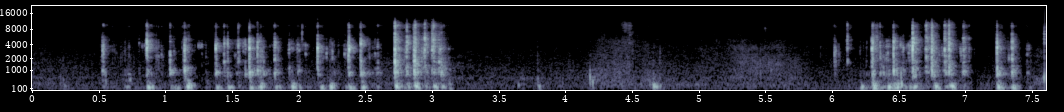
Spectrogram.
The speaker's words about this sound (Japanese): ちょっと待って。タイピングしてます。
